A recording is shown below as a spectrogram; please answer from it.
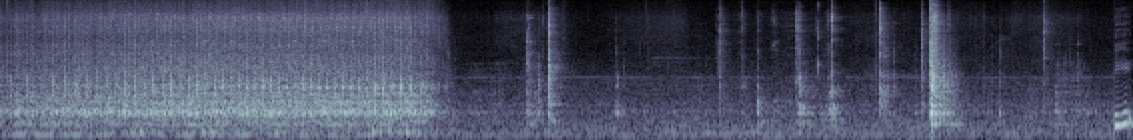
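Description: Sewing machine running steadily as it stitches a tuck on a blouse, a continuous close whirring hum for about four seconds, then stopping, followed by scattered soft handling clicks and rustles.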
